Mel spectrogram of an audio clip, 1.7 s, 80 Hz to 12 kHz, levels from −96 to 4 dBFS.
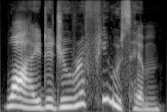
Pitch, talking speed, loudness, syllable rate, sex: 240 Hz, 180 wpm, -17 LUFS, 4.5 syllables/s, female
